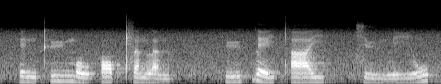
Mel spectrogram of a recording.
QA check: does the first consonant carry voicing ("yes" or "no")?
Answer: yes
